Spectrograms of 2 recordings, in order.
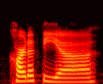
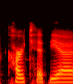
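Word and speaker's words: Cartethyia: So I think it was Cardathia, which I heard someone say her name is Cartithia, and I was so triggered.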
